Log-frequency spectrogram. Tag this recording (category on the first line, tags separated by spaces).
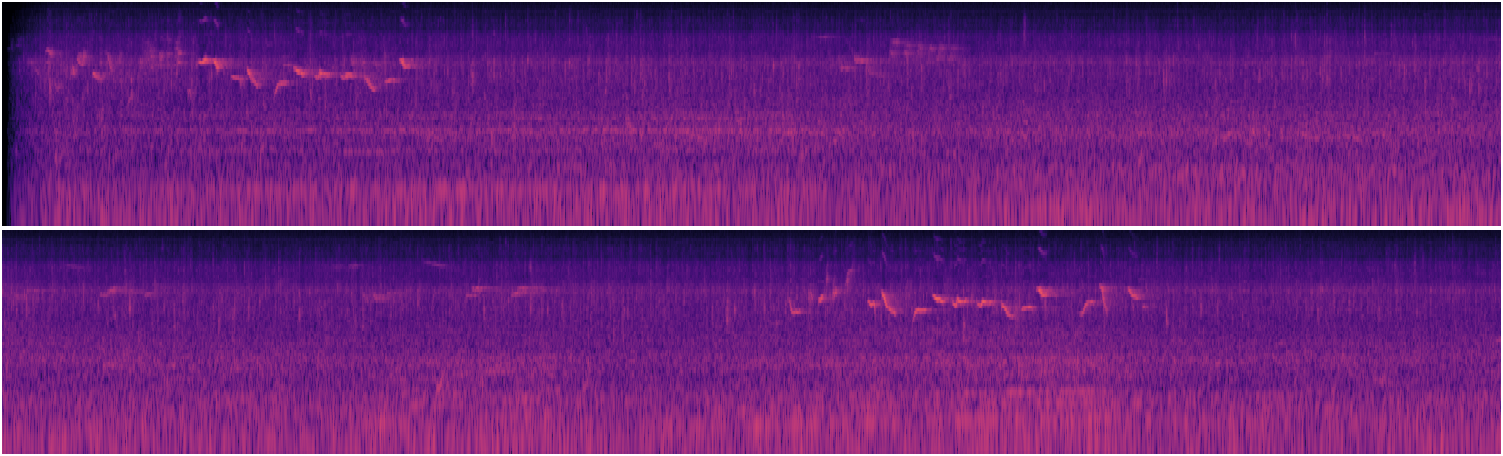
Soundscapes > Nature
ambience birds fountain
